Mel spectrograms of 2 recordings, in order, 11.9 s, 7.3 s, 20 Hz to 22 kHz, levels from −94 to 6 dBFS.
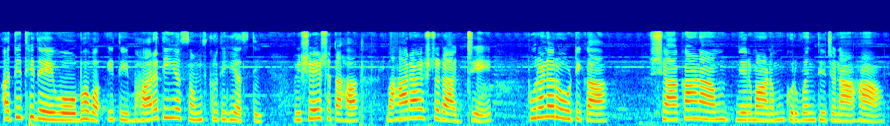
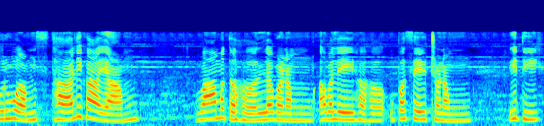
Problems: constant background noise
